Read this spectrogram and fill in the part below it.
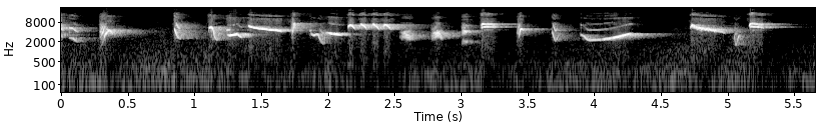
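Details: Yellow-fronted canary giving a fast, twittering song of clear high whistles, chips and upswept slurs. Phrases come in quick succession with brief gaps between them.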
